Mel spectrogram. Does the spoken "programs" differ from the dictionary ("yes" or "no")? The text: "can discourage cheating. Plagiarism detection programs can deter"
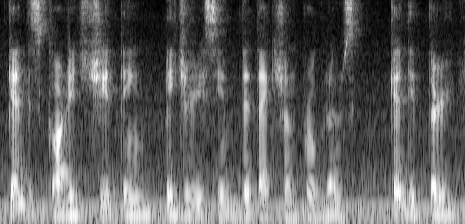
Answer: yes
